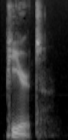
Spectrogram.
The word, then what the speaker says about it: Peart: Peart. What was his last name again? – Peart. – P-E-A-R-T.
